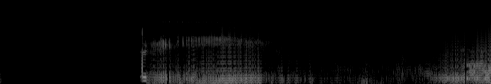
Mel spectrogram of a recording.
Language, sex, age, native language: Icelandic, male, 13, Icelandic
